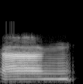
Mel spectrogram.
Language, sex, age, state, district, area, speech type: Bodo, male, 60+, Assam, Chirang, rural, conversation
